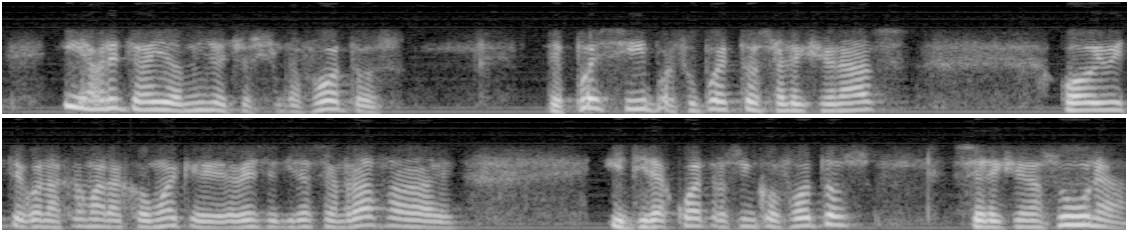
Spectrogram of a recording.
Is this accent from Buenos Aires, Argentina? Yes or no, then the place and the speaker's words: yes; Buenos Aires, Argentina; somos 3 de Buenos Aires, 2 de Buenos Aires, Hernán y yo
